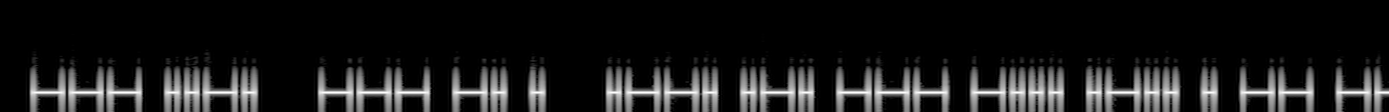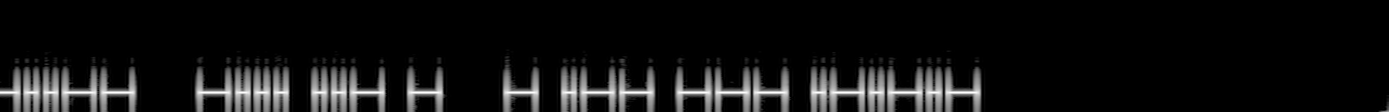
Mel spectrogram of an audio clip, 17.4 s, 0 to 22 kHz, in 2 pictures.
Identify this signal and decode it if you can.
Morse code, heard as a keyed tone, about 20 wpm, 700 Hz. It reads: OF ONE PROBLEM, BUT TWO.
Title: Sentences from Top 1400 Words 20wpm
